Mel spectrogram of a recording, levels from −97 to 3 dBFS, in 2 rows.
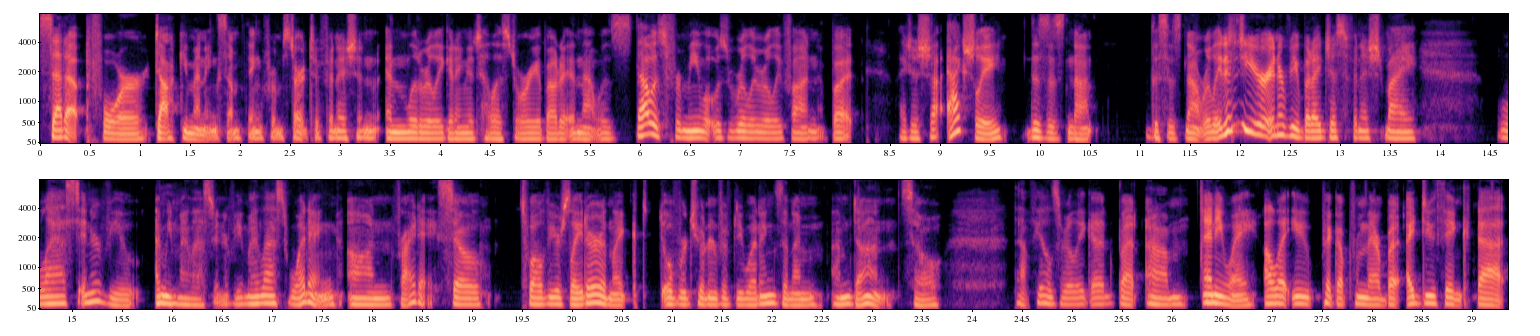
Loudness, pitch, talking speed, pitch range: -19 LUFS, 150 Hz, 195 wpm, 140-160 Hz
